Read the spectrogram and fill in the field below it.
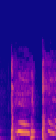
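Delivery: sharp coughing; choking cough. Real, not acted. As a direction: cough on something swallowed. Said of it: "I swallowed something the wrong way".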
